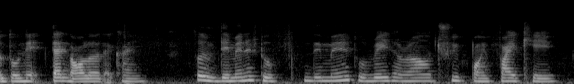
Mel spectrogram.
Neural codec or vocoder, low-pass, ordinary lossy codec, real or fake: none; none; none; real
